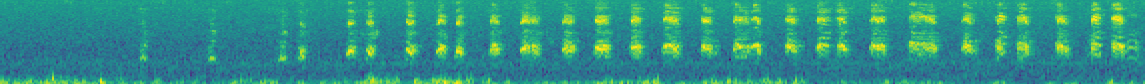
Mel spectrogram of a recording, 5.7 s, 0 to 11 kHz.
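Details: Keklik, the chukar partridge, in Tajikistan's Pamir mountains in 2021, giving a fast series of harsh repeated chuck notes that quicken into a steady rattling rhythm over low rumbling background noise.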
